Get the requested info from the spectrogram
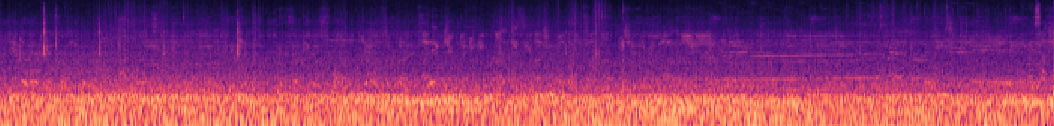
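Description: Steady low road and engine noise inside the cabin of a Maruti Swift driving in city traffic, with faint higher pitched sounds partway through.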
